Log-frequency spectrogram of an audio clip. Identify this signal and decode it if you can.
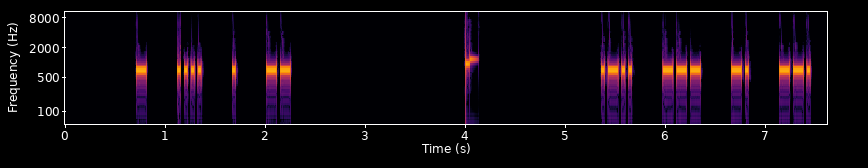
Morse code, heard as a keyed tone, about 36 wpm, spaced as for 20 wpm, 690 Hz. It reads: THEM LONG
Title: 3x Character Spacing - Top 100 Words - 35wpm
